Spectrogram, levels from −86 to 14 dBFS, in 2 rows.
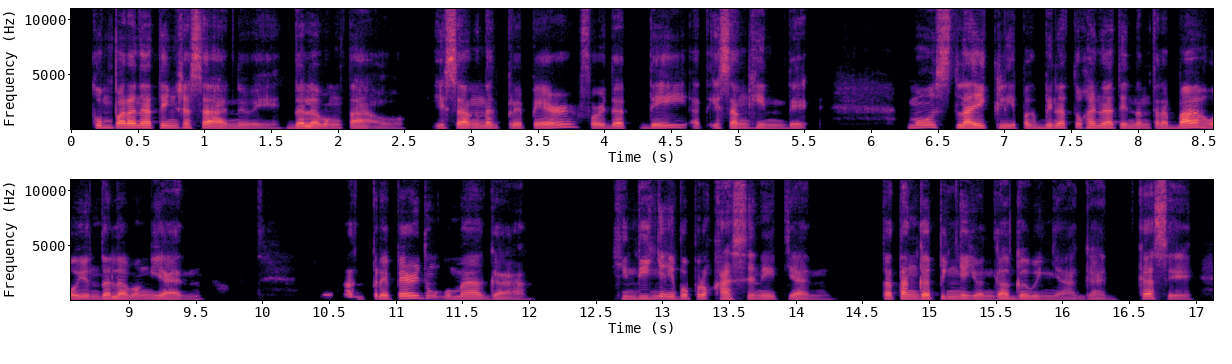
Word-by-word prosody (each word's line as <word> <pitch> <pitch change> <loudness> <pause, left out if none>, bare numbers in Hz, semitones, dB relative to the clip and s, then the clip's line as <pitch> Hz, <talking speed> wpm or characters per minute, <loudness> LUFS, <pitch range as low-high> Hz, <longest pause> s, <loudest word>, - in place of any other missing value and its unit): kumpara 185 +1 +5
natin 180 -1 +4
siya 175 0 +1
sa - - +6
ano, 145 +1 -7
eh, 115 0 -10
dalawang 155 +1 +2
tao, 115 -1 -4 0.2
isang 170 +3 +3
nag-prepare, 165 +9 0
for 165 -5 -1
that 150 0 +1
day, 160 +7 -2
at 160 -2 -9
isang 160 0 +1
hindi. 135 -6 -5 0.8
Most 205 +4 -1
likely, 175 -6 +4
'pag 145 -1 -5
binatuhan 175 +3 0
natin 170 -1 +1
ng 150 - -4
trabaho, 160 +4 +4
yung 165 +1 -4
dalawang 160 0 0
yan, 120 -2 -2 0.9
yung - - -16
nag-prepare 180 +7 +1
no'ng 215 -6 -9
umaga, 150 -9 -3 0.6
hindi 195 +2 -3
niya 185 - +1
ipo-procrastinate 165 -5 -2
yan, 120 -3 -5 0.4
tatanggapin 175 -1 +1
niya 150 -3 -2
'yon, 135 - -6
gagawin 135 -1 -3
niya 120 -4 -10
agad. 110 -1 -10 0.2
Kasi, 130 -12 0
160 Hz, 145 wpm, -24 LUFS, 140-175 Hz, 0.9 s, sa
